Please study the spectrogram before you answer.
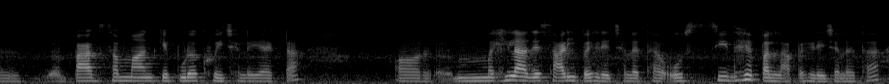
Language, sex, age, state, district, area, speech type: Maithili, female, 60+, Bihar, Madhubani, rural, spontaneous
